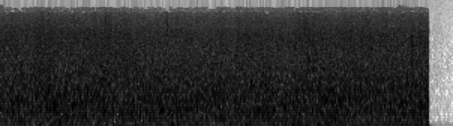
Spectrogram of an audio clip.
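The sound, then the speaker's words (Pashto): Steady, loud rushing of the Swat River's flowing water and waves beside a riverside park. A dense, unbroken roar holds throughout and cuts off briefly just before the end. “د سواد د سیند د یخو هواګانو او د سیند د چپو د خوندور شور نه مزه اخلي”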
